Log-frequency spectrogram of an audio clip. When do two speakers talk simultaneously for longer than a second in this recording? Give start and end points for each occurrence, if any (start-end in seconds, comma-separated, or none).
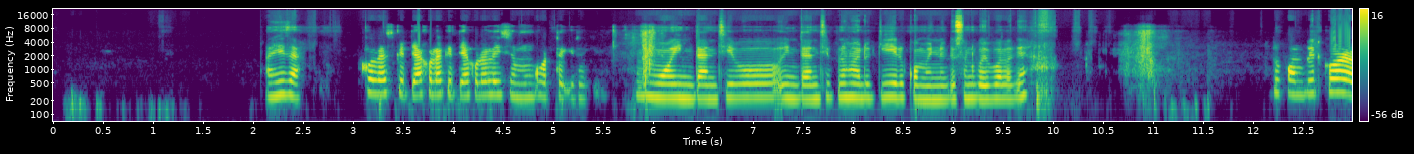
none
